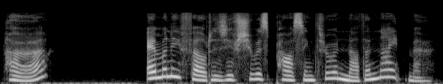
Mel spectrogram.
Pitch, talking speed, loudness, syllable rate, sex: 230 Hz, 150 wpm, -18 LUFS, 5.4 syllables/s, female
